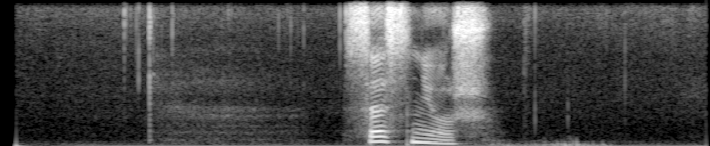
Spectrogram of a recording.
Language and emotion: Russian, neutral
